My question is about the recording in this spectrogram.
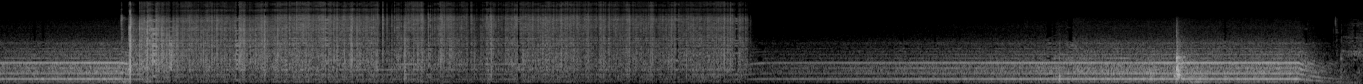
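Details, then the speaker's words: Old discarded Lincoln flux-core wire welder, revived by lubrication, welding on a higher voltage setting: a constant crackling arc over a steady hum with no popping. It works well, giving a steady arc. "actually works pretty good let me give her some more wire"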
